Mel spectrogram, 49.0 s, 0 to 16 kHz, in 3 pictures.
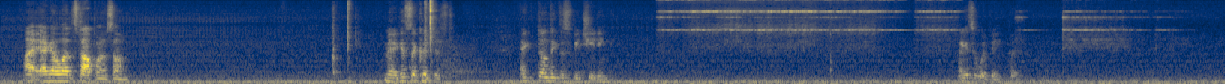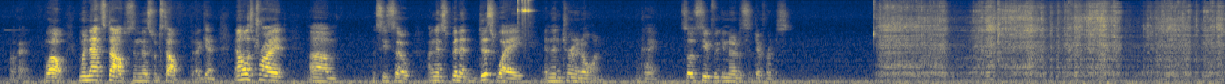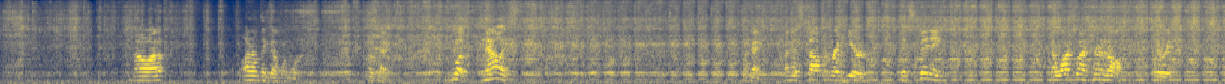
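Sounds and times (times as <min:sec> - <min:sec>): low hum: 0:00.0 - 0:17.3, 0:26.8 - 0:41.8
high-pitched squeal of braked disk: 0:08.8 - 0:12.9
small electric motor whirring: 0:28.0 - 0:49.0.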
